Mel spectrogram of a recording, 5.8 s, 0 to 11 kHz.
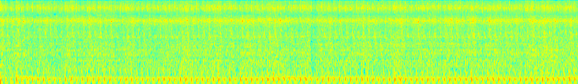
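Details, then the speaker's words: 1969 Gravely LI intermediate-speed tractor, single-cylinder, warm: steady idle chug of about three beats per second, uneven and lumpy beat to beat; runs badly once warmed up. Cause unconfirmed. "it seems like after I warms up I I just really running bad"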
